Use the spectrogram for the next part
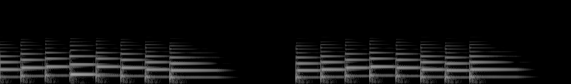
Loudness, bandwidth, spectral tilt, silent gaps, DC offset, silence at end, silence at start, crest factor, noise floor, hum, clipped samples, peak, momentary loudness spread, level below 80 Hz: -34 LUFS; 5.4 kHz; -4 dB/octave; 2.62-2.95 s; under 0.1%; 0.45 s; 0 s; 14 dB; -56 dBFS; none; under 0.1%; -22 dBFS; 10 LU; -74 dBFS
